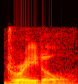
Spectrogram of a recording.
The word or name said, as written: dreidel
